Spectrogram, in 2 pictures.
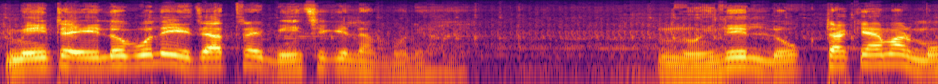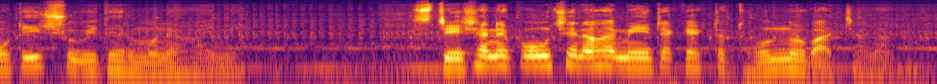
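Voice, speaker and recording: A man's voice: mid-range voice, fast, slight background noise, natural voice. A man playing an anxious, impatient saree trader who narrates his night journey in a cartoon story. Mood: uneasy, curious. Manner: fretful, expressive. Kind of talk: dramatised first-person story narration.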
